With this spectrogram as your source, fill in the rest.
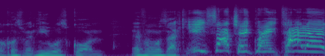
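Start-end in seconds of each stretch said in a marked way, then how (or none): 1.8-3.3 put-on very high, loud, drawn-out voice. Act out what everyone was saying while he was gone, copying the listener's voice. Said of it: "I need to stop copying your voice".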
